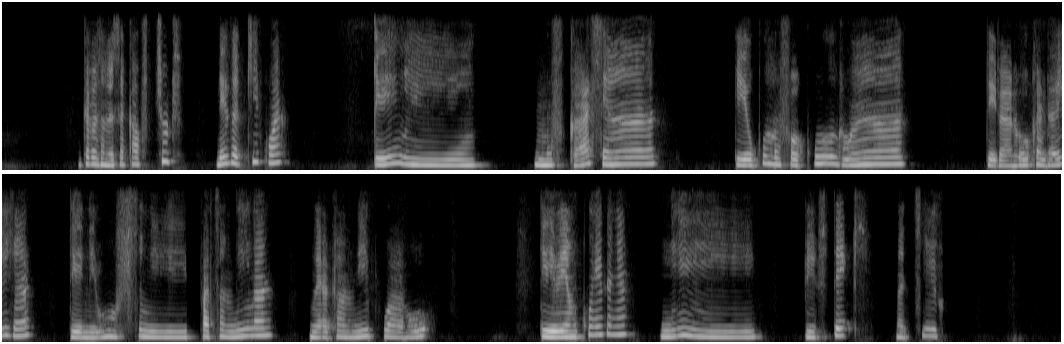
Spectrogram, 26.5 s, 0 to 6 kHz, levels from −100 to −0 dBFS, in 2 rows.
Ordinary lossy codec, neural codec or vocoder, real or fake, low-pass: none; codec, 44.1 kHz, 1.7 kbps, Pupu-Codec; fake; 5.4 kHz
